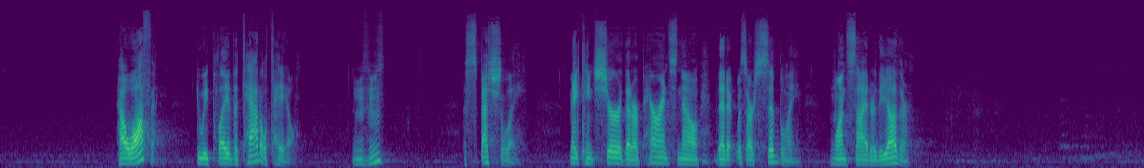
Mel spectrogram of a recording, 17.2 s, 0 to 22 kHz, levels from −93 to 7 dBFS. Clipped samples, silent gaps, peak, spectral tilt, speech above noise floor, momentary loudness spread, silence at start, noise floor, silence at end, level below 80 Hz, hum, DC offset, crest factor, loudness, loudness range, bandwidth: under 0.1%; none; -6 dBFS; -5 dB/octave; 45 dB; 17 LU; 1.75 s; -74 dBFS; 3.55 s; -78 dBFS; none; under 0.1%; 26 dB; -29 LUFS; 12 LU; 16.5 kHz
